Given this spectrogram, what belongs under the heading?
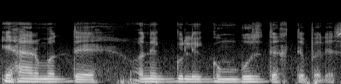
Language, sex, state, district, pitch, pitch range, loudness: Bengali, female, Assam, Hailakandi, 120 Hz, 110-125 Hz, -16 LUFS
